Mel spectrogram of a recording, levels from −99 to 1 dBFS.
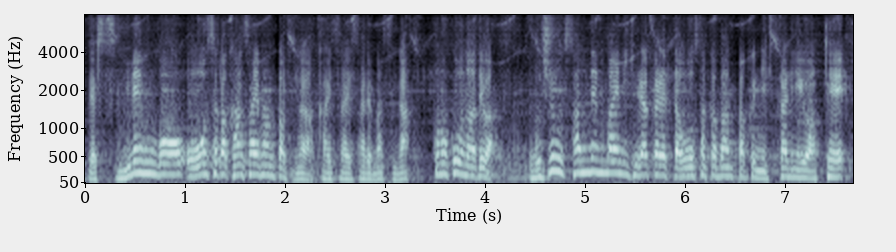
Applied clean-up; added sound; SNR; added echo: neural separator model SepFormer DNS4.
